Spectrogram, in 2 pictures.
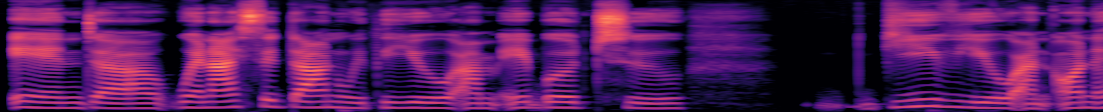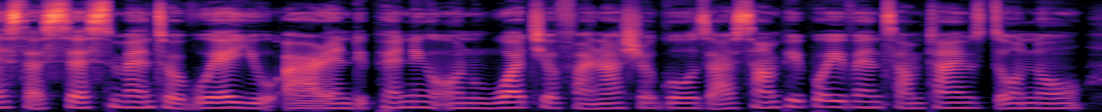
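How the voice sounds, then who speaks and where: Woman, low and gravelly. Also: steady tone, normal speed, fairly bright tone, no echo, clean studio sound. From Kenya. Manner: earnest, explanatory, with frequent fillers. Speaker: financial advisor guest. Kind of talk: conversational interview answers.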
